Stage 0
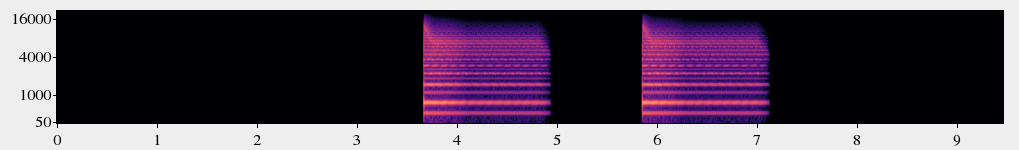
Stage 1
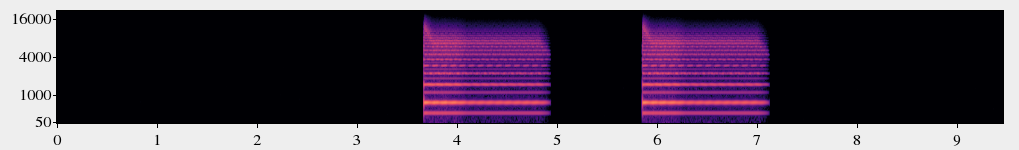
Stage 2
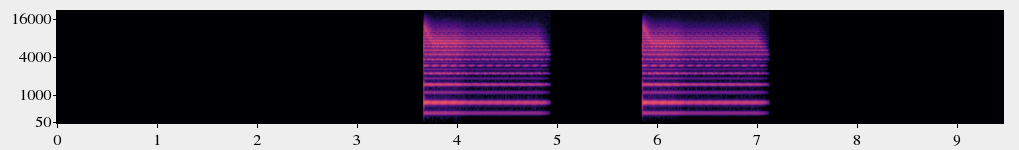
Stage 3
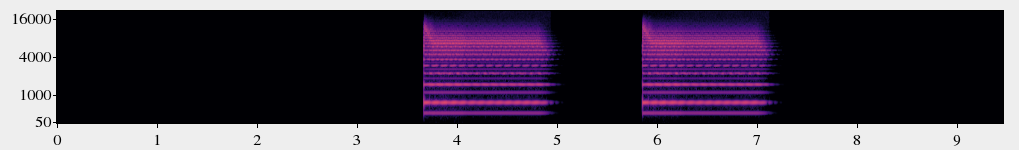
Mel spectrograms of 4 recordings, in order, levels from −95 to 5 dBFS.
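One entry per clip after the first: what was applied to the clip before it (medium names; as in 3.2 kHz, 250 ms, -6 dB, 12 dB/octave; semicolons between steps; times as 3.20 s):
peak limiter -14.5 dBFS, peak gain reduction 6.5 dB
bit crusher 11-bit; tone controls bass -14 dB, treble +13 dB; trim -9 dB
flutter echo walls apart 9.6 m, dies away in 0.26 s; peak limiter -20.5 dBFS, peak gain reduction 7 dB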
